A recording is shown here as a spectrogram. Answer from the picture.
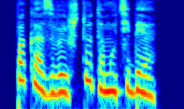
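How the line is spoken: Laughing. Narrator (Russian): Он рассмеялся

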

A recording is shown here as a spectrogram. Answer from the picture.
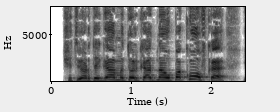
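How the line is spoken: Hysterical shout. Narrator (Russian): истерично закричал кто-то

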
